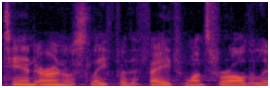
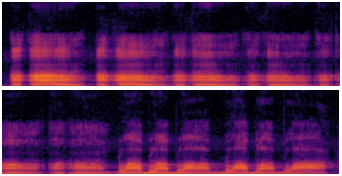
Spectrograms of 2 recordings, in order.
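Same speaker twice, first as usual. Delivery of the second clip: dismissive uh-uh; 3 semitones lower than usual. Retold or imitated. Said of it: "just saying".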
